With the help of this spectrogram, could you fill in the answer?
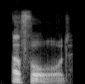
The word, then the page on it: afford: British English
